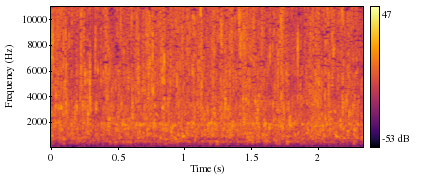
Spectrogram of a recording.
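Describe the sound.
Irrigation water flows over a six-jerib wheat field in a steady, loud rushing and trickling wash that stays even throughout, with no voices.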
